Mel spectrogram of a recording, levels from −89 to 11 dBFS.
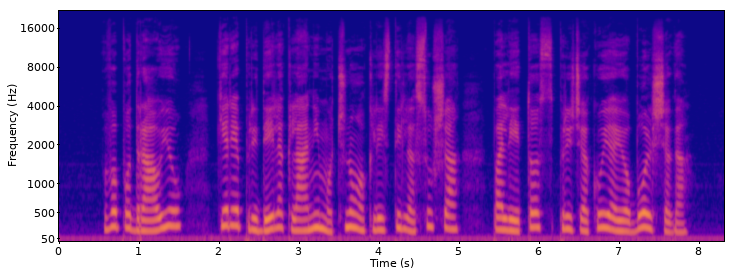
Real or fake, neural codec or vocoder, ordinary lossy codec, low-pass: real; none; none; 19.8 kHz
